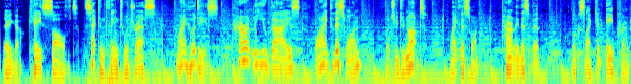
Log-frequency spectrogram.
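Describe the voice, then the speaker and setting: A man from London with a mixed English, Irish and American accent, presenting scripted vlog commentary with rhetorical questions and deliberate pauses. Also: on the low side, lively intonation, a bit bright, soft background music. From London, England. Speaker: host of a crypto video channel.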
